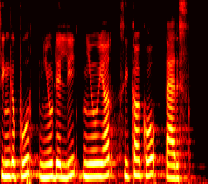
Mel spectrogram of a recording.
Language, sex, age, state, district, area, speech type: Tamil, female, 18-30, Tamil Nadu, Namakkal, rural, spontaneous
